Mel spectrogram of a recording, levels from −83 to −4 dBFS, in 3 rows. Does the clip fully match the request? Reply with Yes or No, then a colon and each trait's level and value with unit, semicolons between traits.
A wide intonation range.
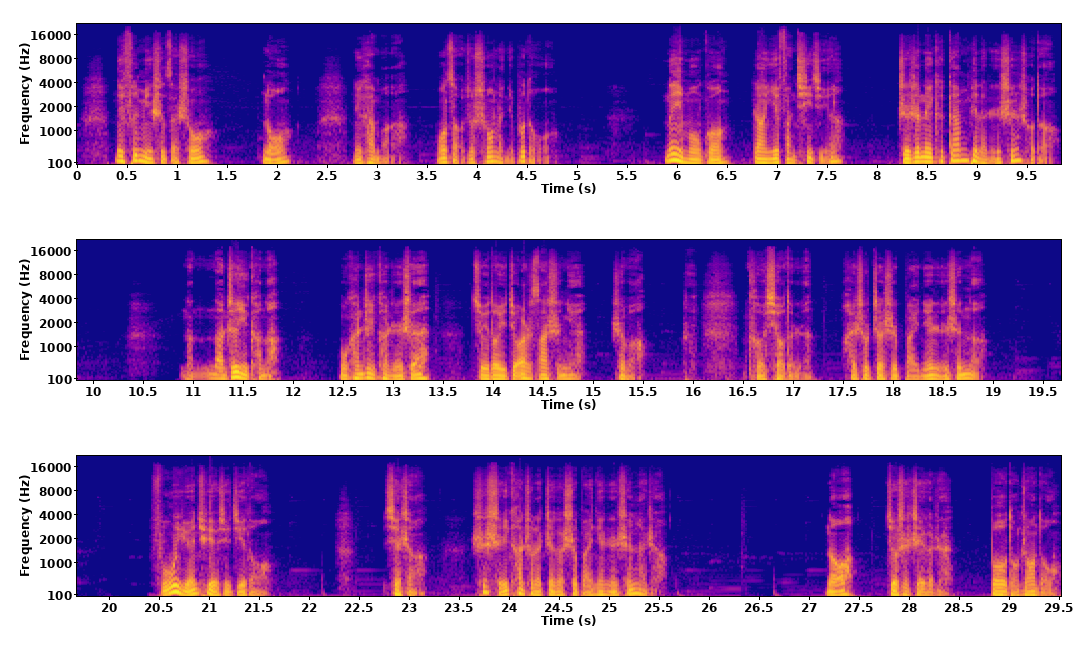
No: average, 4.4 semitones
